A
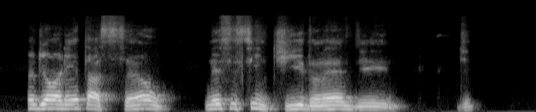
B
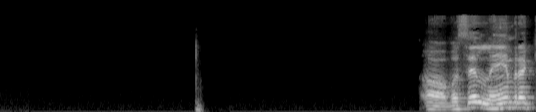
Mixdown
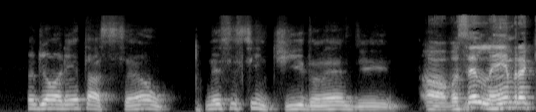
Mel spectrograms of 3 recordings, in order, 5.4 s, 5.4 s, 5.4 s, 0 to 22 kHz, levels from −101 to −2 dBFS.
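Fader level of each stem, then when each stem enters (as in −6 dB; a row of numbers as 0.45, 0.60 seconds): −3.5, 0.0 decibels; 0.00, 0.00 seconds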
